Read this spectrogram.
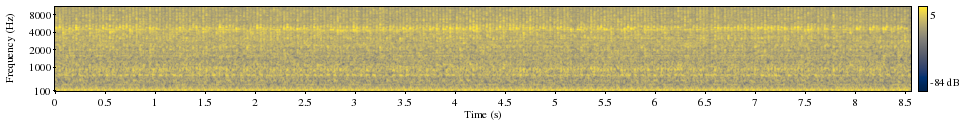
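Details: Farmall Super M tractor engine awaiting rebuild: loud steady low idle with a heavy regular knock about three times a second from inside the engine; engine knock at idle.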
